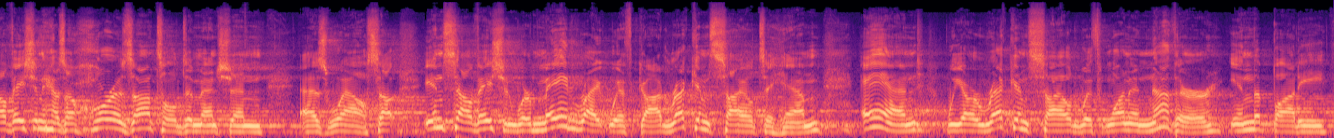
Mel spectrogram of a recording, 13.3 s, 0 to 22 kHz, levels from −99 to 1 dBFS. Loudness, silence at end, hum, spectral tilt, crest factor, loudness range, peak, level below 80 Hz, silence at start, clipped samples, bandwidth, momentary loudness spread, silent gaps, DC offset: -13 LUFS; 0 s; none; -5 dB/octave; 12 dB; 1 LU; -2 dBFS; -44 dBFS; 0 s; under 0.1%; 18 kHz; 4 LU; none; 0.1%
